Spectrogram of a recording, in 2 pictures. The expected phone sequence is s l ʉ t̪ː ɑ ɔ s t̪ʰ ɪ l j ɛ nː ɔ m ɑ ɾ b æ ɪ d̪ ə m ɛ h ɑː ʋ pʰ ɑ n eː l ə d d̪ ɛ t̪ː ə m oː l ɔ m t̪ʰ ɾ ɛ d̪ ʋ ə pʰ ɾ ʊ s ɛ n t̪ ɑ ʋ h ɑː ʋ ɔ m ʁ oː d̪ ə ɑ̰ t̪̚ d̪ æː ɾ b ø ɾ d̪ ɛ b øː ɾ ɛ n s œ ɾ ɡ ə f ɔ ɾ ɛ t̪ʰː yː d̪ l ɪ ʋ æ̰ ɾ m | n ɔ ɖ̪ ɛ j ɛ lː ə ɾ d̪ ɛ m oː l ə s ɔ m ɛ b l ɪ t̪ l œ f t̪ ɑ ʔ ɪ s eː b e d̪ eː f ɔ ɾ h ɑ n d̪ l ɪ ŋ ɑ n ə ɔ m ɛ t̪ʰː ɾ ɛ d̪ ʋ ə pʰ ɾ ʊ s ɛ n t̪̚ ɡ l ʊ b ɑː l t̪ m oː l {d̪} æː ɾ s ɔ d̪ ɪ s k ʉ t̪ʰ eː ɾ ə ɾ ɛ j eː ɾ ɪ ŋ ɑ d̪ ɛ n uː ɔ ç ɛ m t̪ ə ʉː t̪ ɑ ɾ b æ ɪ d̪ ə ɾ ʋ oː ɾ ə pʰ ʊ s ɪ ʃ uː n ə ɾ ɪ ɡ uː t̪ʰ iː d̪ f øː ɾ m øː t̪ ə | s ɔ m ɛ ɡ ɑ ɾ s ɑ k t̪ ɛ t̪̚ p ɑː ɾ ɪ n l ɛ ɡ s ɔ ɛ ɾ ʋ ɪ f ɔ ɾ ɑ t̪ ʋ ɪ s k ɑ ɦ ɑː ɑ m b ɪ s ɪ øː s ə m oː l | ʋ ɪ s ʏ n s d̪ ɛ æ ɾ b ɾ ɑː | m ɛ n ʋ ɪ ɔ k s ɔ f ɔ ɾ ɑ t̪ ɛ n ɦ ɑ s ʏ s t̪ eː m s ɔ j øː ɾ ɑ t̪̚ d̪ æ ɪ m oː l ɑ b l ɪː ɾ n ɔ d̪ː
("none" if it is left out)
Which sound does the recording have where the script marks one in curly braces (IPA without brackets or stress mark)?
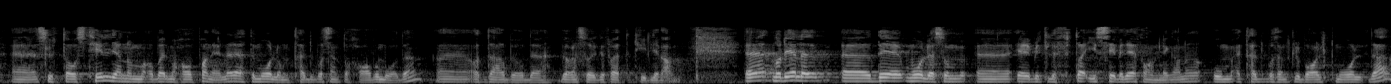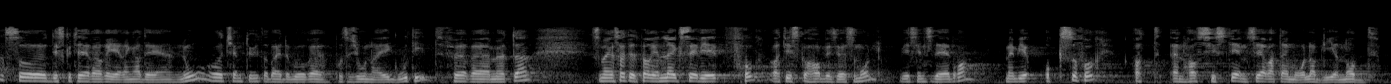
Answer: d̪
